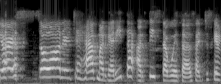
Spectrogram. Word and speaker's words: Margarita Artista: I'm saying your name in full Spanish here. We are so honored to have Margarita Artista with us.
